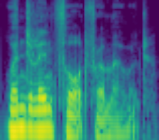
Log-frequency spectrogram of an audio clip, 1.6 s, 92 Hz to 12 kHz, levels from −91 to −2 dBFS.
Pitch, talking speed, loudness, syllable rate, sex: 120 Hz, 190 wpm, -16 LUFS, 5.8 syllables/s, male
